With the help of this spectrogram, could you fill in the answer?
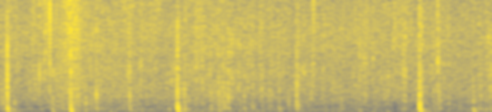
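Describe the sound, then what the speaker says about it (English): Rain falling on a hiking trail out of Duncannon, Pennsylvania, a soft steady patter with a handful of distinct, louder drops striking a nearby surface at irregular intervals. "Tomorrow should be interesting with all this rain."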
